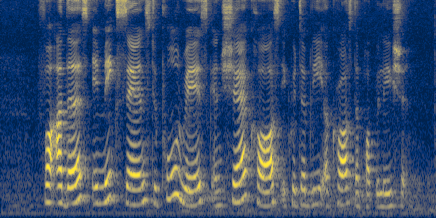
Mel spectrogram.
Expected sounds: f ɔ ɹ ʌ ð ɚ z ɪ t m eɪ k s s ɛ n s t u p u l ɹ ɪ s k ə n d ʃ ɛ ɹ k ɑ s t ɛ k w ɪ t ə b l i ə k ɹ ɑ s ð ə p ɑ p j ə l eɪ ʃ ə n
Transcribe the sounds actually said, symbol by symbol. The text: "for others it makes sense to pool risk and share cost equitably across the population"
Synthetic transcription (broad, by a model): f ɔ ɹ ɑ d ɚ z ɪ t m eɪ k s s ɛ n s t u p u l ɹ ɪ s k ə n ʃ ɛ k ɑ s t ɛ k w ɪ t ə b l i ə k ɹ ɑ s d ə p ɑ p j ə l eɪ ʃ ə n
